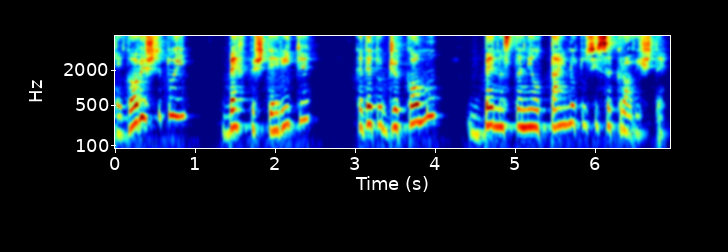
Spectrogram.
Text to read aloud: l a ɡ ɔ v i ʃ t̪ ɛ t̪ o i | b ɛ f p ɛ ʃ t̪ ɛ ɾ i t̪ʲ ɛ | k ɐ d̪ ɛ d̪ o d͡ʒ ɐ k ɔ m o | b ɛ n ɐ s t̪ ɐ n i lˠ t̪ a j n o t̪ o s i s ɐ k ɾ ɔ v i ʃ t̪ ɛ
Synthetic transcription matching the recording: l ɛ ɡ ɔ v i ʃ t̪ ɛ t̪ o i | b ɛ f p ɛ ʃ t̪ ɛ ɾ i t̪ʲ ɛ | k ɐ d̪ ɛ t̪ o d͡ʒ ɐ k ɔ m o | b ɛ n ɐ s t̪ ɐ n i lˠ t̪ a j n o t̪ o s i s ɐ k ɾ ɔ v i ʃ t̪ ɛ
